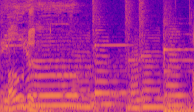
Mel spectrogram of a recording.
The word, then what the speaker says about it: Bowdoin: It's pronounced Bowdoin.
